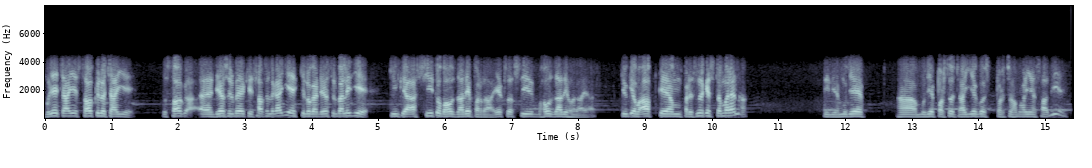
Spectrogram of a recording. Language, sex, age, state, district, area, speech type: Urdu, male, 18-30, Bihar, Khagaria, rural, conversation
